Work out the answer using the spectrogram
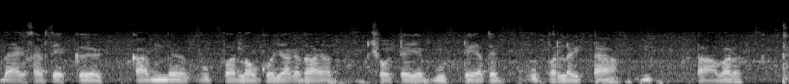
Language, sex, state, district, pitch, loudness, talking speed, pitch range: Punjabi, male, Punjab, Fazilka, 100 Hz, -15 LUFS, 130 wpm, 100-105 Hz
